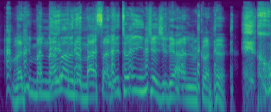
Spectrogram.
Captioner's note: laughs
